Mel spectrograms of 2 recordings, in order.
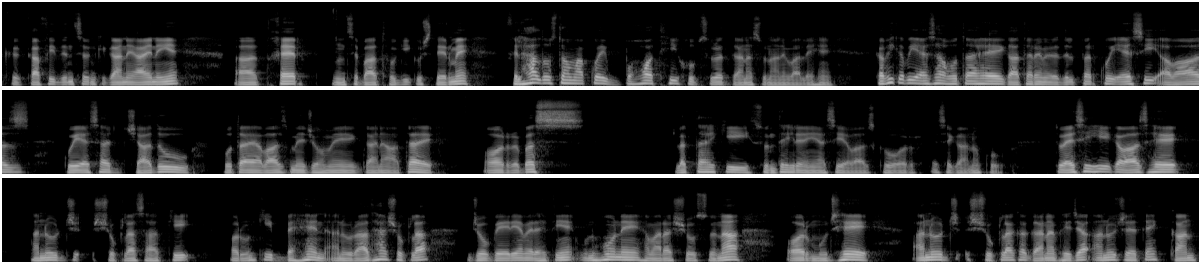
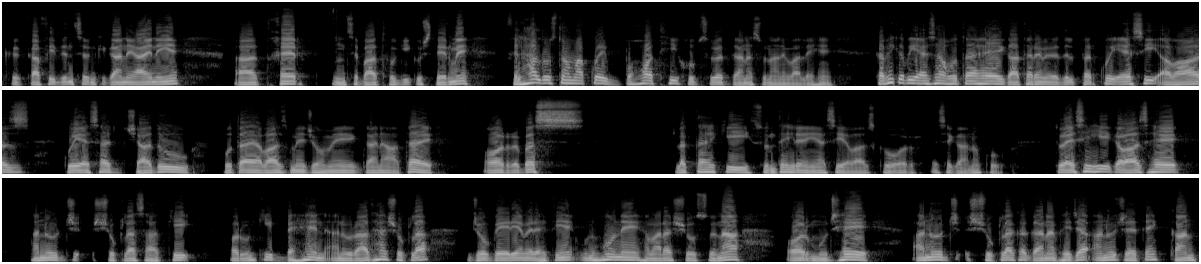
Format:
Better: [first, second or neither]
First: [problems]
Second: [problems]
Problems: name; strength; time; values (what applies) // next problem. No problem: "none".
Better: first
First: none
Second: distortion; slight; 7% of the sound clipped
